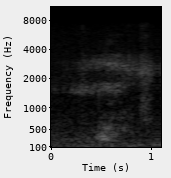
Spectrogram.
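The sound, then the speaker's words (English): A single sneeze: a breathy, rising intake of air followed by a sudden sharp burst right at the end, moderately loud with no talking. “I, I, bless you.”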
